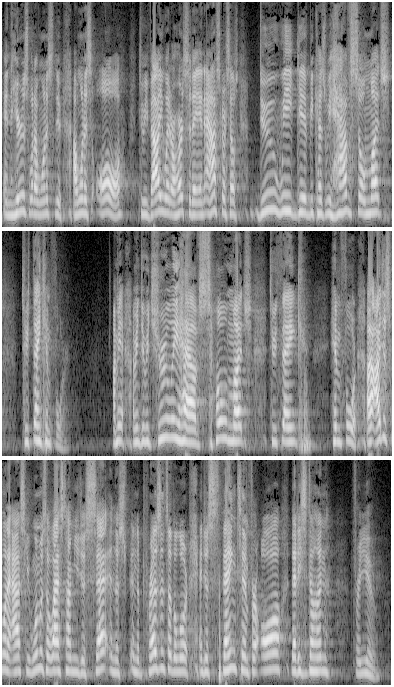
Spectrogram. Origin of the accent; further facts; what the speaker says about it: Frank Clay, Missouri, United States; I grew up in Frank Clay, Missouri area. If you blink when you pass it, you'll miss it.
